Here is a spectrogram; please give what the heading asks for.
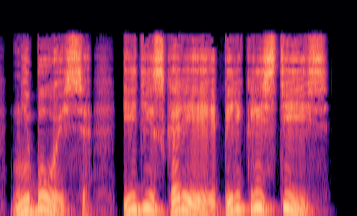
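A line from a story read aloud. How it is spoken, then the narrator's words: Joyful calling. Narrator (Russian): Бабка радостно звала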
